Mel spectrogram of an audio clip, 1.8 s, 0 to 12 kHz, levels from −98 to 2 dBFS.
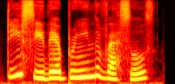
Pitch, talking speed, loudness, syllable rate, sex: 270 Hz, 275 wpm, -15 LUFS, 7.4 syllables/s, female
